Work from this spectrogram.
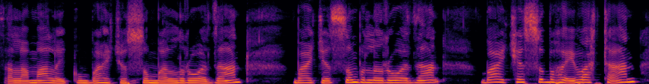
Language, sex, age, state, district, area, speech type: Kashmiri, female, 45-60, Jammu and Kashmir, Bandipora, rural, spontaneous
